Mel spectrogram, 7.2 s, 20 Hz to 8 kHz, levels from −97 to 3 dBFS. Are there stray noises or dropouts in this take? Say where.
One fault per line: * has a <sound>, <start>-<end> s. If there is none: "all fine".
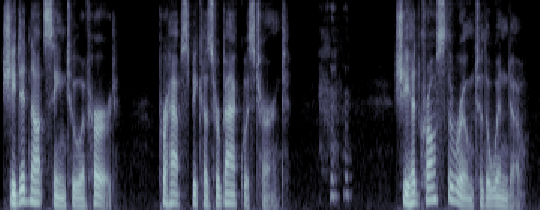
* has a laugh, 4.2-4.7 s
